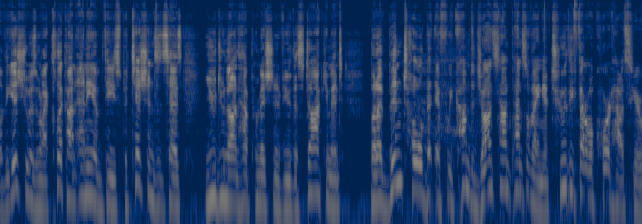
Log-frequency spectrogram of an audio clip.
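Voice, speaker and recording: A male news reporter narrating an investigative report in a measured, earnest way. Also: on the high side, a bit bright.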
